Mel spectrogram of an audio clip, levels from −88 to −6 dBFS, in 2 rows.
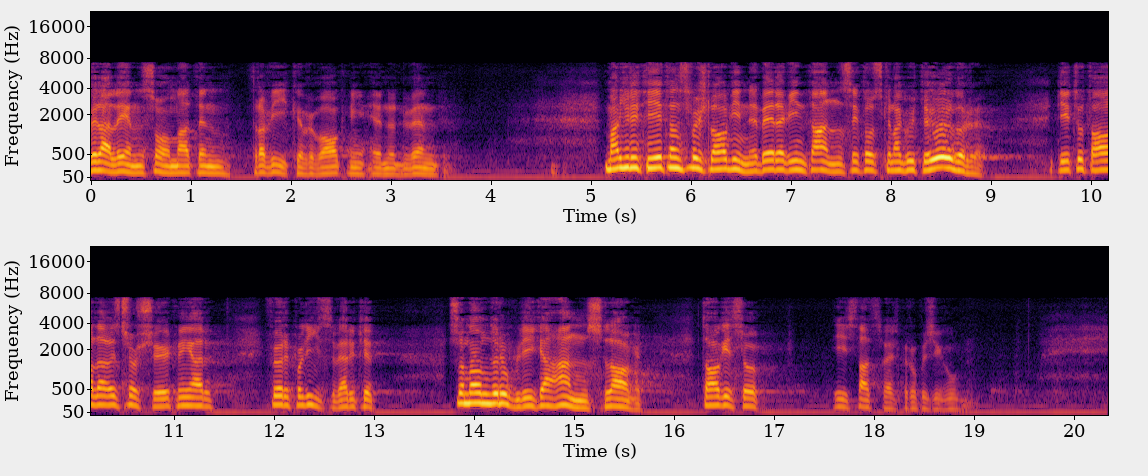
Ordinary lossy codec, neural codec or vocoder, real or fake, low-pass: MP3, 48 kbps; autoencoder, 48 kHz, 32 numbers a frame, DAC-VAE, trained on Japanese speech; fake; 7.2 kHz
